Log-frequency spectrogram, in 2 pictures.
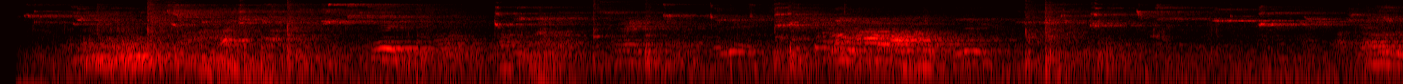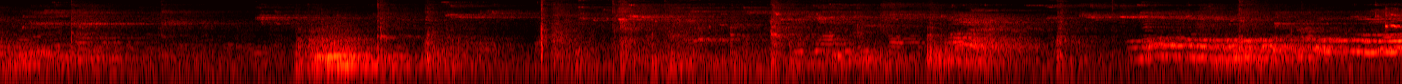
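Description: Badminton racket strikes on a shuttlecock during doubles play: short sharp hits come irregularly throughout, echoing in a large hall, with voices of people talking in the background.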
